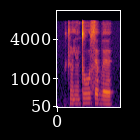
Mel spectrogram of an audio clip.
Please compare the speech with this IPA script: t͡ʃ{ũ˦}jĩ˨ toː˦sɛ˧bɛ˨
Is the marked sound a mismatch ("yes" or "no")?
yes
